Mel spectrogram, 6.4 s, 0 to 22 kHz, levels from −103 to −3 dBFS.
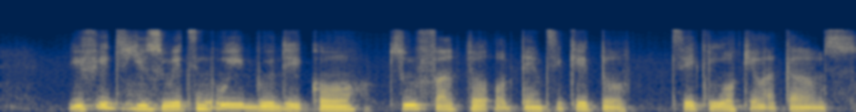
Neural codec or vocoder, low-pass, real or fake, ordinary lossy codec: codec, 16 kHz, 2 kbps, X-Codec, HuBERT features, trained on general audio; 7.2 kHz; fake; none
